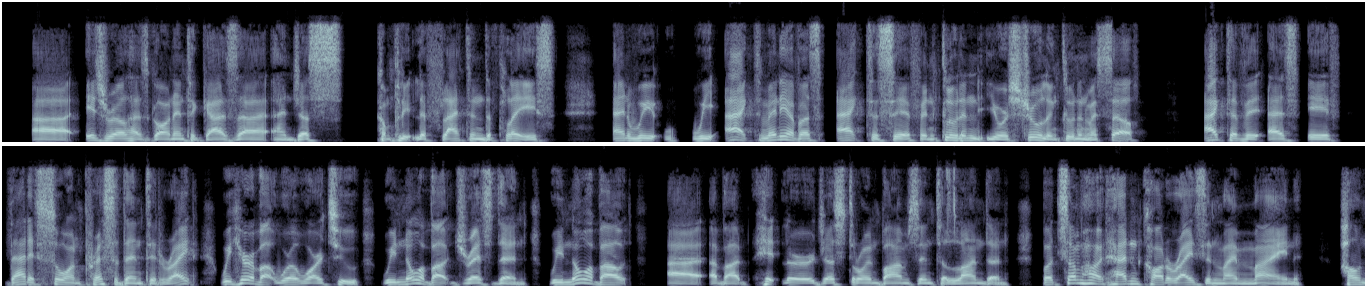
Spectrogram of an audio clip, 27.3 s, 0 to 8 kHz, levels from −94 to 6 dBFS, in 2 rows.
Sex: male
